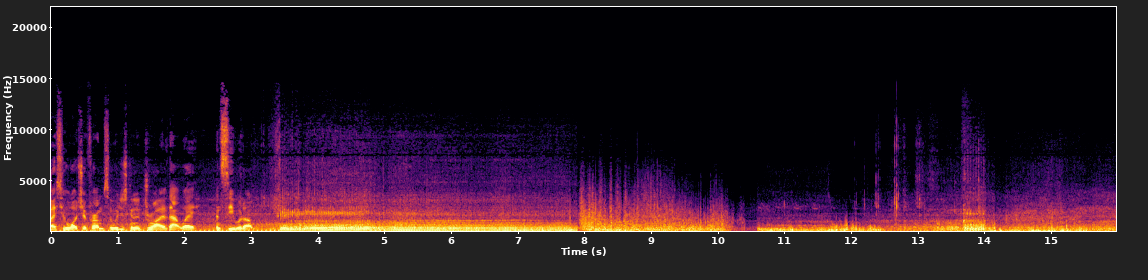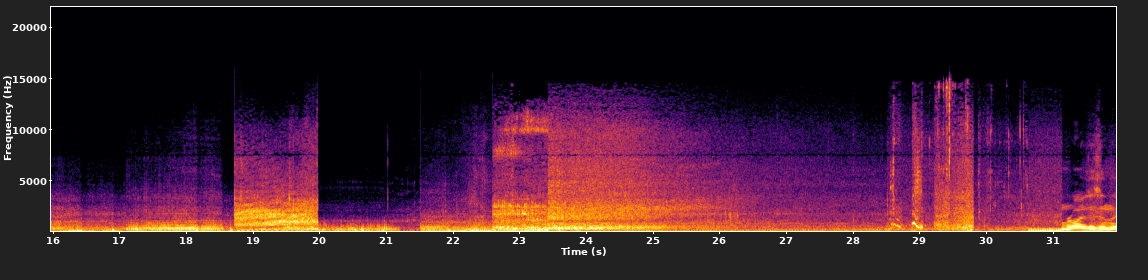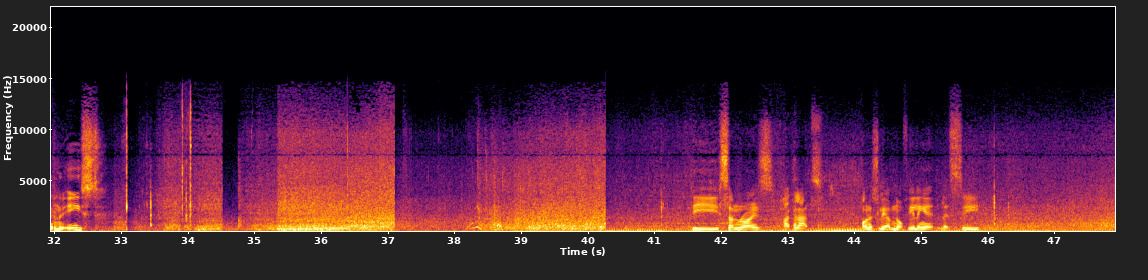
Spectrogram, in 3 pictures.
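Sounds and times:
road noise: 0:00.0 - 0:47.9
wind: 0:00.0 - 0:47.9
motor scooter engine running: 0:21.5 - 0:23.6.

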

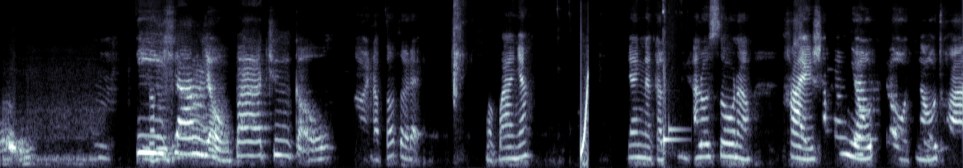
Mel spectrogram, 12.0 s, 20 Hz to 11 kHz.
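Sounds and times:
electronic plop sound effect: 0:08.3 - 0:08.8.

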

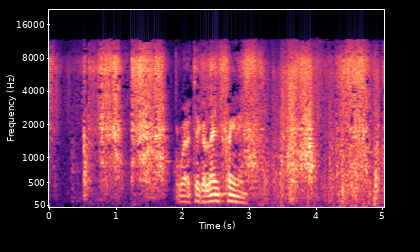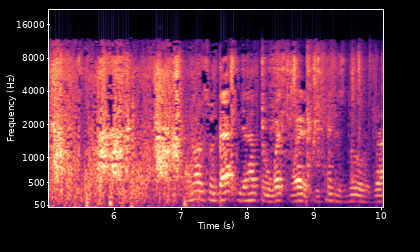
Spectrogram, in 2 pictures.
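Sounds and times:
steel trowel scraping plaster: 0:00.0 - 0:10.0.

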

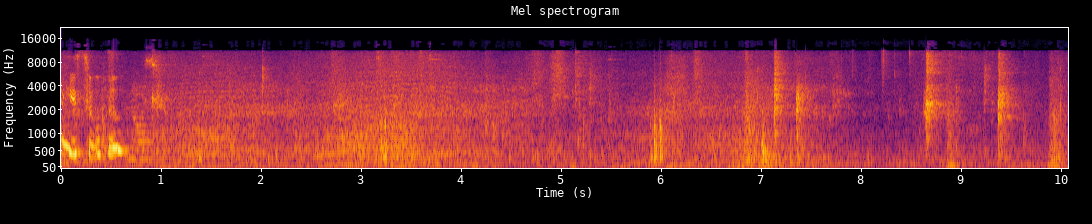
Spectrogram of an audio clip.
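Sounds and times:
wheelchair motor whir: 0:00.0 - 0:08.7
wheel rumble: 0:00.0 - 0:10.0.

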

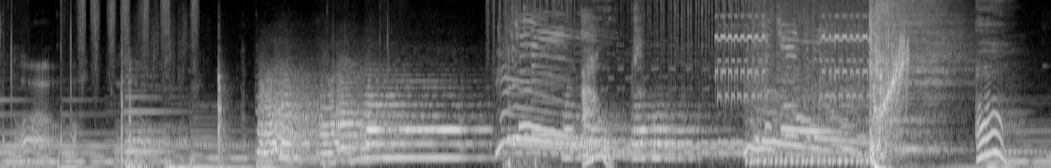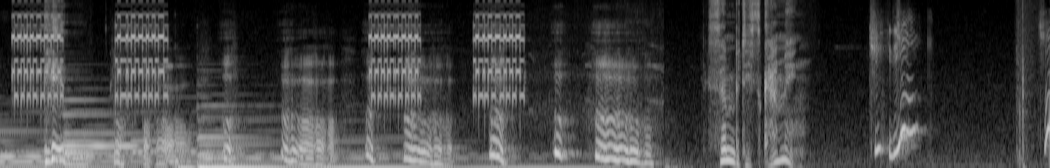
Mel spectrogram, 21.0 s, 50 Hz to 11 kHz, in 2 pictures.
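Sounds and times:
telephone double ring: 0:07.2 - 0:07.6.

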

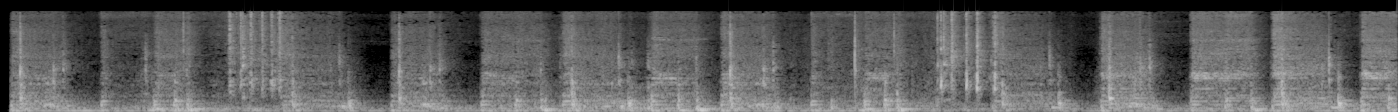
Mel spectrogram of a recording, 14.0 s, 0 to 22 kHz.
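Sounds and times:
mechanical clacks: 0:01.8 - 0:03.5, 0:08.6 - 0:11.2.

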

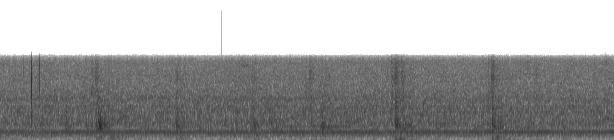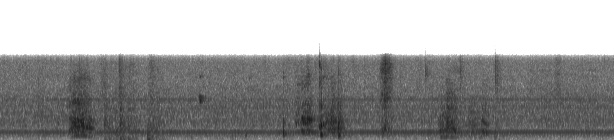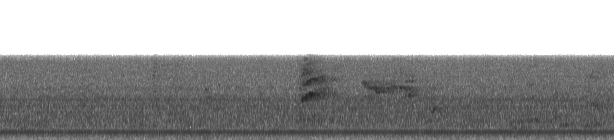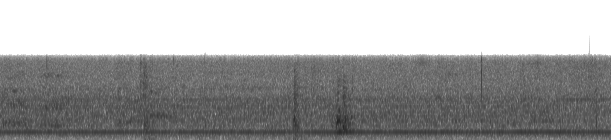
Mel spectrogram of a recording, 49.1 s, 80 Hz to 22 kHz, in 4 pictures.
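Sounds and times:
steady hum and hiss: 0:00.0 - 0:49.0
cat meowing: 0:30.6 - 0:33.0.

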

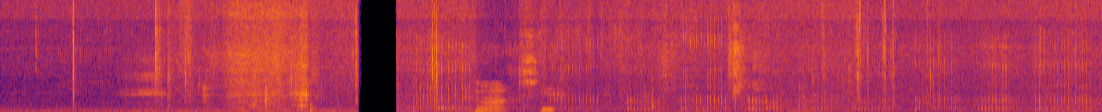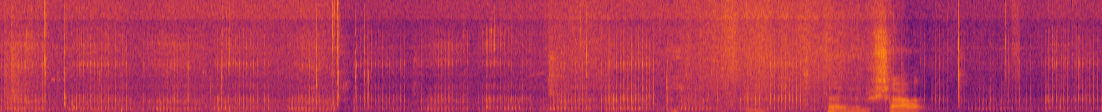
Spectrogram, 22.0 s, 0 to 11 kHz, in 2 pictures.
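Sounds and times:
cat purring: 0:04.0 - 0:22.0.

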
